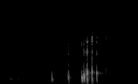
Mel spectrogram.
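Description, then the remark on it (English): A short burp, heard as a quick cluster of rough, gurgling pulses lasting under a second against a quiet background. No one speaks. “Excuse me, I meant to fart.”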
